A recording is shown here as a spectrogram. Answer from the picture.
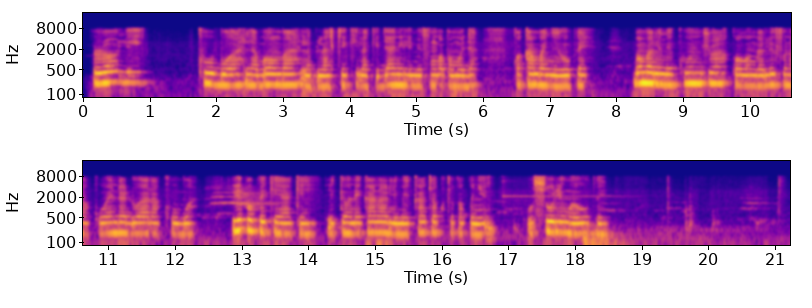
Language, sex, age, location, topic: Swahili, female, 18-24, Nairobi, government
